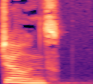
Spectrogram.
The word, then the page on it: jones: American English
